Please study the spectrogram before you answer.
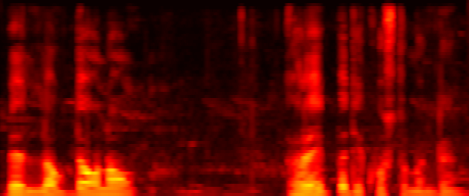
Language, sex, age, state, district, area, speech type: Bodo, male, 45-60, Assam, Udalguri, rural, spontaneous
